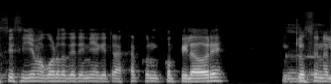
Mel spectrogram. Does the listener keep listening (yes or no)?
yes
